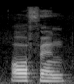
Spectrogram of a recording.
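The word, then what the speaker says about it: often: अब टी, जब एस एफ के बाद टी आता है तो टी साइलेंट होता है। एग्जाम्पल जैसे लिसन, ऑफन, हैसन।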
